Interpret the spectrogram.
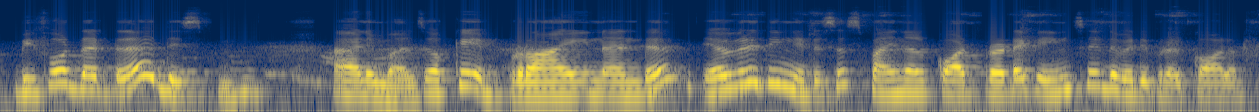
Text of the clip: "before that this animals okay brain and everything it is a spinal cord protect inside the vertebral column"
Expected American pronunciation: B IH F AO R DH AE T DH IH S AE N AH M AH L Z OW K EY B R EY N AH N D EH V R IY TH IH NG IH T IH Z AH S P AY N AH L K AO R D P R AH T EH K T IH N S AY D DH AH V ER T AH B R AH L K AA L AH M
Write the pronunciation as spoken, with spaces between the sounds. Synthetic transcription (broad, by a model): B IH F AO R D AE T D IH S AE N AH M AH L S OW K EY B R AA N AH N D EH V R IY T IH NG IH T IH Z AH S F AY N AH L K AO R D P R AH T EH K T IH N S AY D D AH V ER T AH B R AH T K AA L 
